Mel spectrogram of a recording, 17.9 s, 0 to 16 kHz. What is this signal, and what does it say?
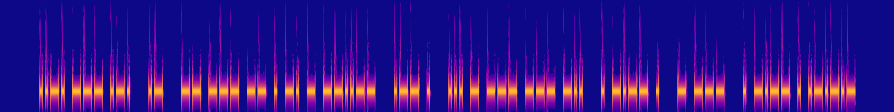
Morse code, heard as a keyed tone, about 21 wpm, 700 Hz. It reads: FOR A MOMENT, WE STOOD EYE TO EYE.
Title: Sentences from Top 1000 Words - Review Part 2 - 22wpm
